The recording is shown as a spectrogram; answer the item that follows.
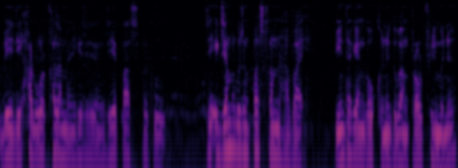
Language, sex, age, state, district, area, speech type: Bodo, male, 18-30, Assam, Udalguri, urban, spontaneous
